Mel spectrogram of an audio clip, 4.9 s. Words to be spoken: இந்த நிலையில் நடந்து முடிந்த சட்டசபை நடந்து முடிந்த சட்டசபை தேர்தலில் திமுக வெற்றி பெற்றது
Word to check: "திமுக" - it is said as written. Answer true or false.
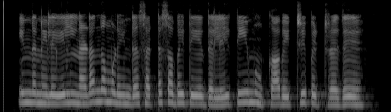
true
